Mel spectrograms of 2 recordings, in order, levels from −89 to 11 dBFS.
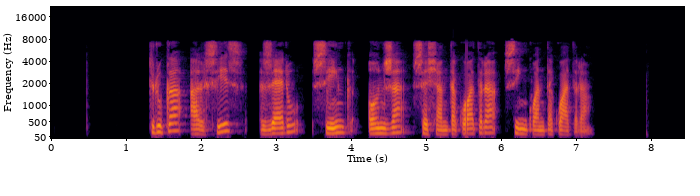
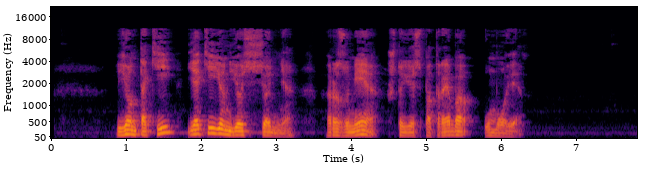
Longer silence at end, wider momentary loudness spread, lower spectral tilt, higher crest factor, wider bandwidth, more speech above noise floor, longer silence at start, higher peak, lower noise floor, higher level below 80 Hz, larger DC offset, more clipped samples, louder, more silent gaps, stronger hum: second, 1.25 s vs 1.55 s; second, 10 LU vs 13 LU; second, -3.5 dB/octave vs -6 dB/octave; about the same, 20 dB vs 18 dB; second, 8 kHz vs 11.5 kHz; first, over 71 dB vs 50 dB; first, 1.3 s vs 0.9 s; about the same, 0 dBFS vs -2 dBFS; first, under -90 dBFS vs -68 dBFS; second, -62 dBFS vs -46 dBFS; neither; neither; about the same, -19 LUFS vs -19 LUFS; first, 2.64-2.77 s, 4.17-4.23 s vs none; neither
